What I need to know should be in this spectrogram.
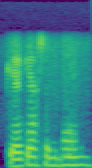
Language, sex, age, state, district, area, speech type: Hindi, male, 18-30, Madhya Pradesh, Gwalior, rural, conversation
